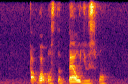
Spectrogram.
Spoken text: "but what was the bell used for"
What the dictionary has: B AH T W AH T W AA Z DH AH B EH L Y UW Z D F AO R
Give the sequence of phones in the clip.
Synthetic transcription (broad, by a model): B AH T W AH T W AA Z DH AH B EH L Y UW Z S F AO L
